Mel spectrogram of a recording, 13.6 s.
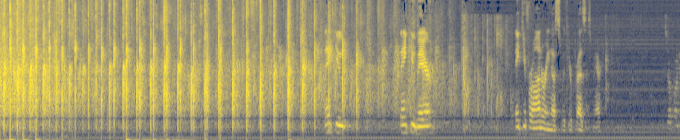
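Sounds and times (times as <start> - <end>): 
crowd applause welcoming a delegation: 0.0 - 10.3
speech: 6.7 - 7.0, 8.0 - 8.8, 10.3 - 12.2.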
